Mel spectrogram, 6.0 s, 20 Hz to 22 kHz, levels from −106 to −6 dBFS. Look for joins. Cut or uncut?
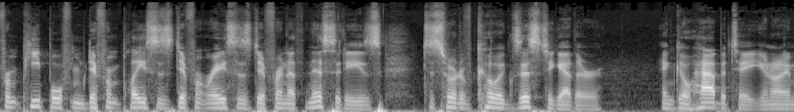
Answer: uncut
